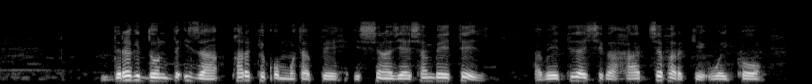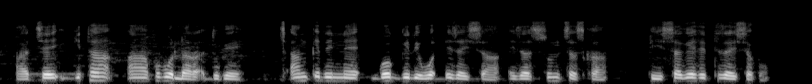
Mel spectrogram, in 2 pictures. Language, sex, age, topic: Gamo, male, 25-35, government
